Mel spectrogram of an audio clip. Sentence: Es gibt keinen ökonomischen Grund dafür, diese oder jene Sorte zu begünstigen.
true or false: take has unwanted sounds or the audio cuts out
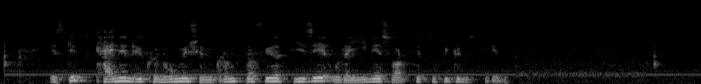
false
